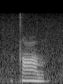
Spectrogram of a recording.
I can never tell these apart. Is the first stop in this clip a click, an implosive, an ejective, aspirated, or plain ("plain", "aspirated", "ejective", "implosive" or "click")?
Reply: plain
